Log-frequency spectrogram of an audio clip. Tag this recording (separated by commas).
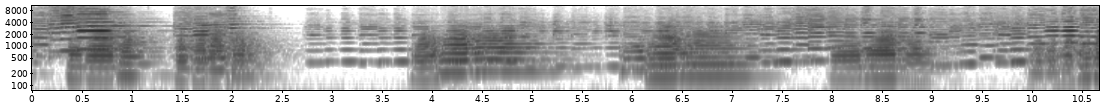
playing trombone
